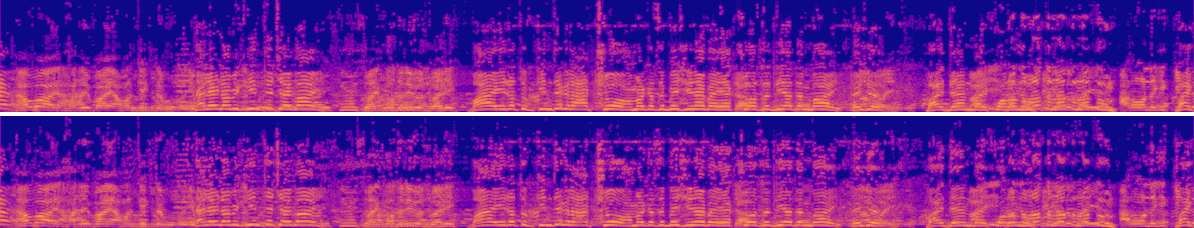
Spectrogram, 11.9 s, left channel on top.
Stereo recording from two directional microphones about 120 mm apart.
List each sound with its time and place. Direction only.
0.2 s a man's voice: 45° right (ahead or behind)
2.0 s a man's voice: 30° left (ahead or behind)
3.7 s speech: 30° right (ahead or behind)
4.7 s a man's voice: 30° left (ahead or behind)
